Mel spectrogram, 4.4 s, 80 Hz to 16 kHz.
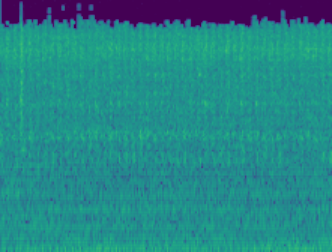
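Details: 1979 Dodge Adventurer 100SE pickup, 30 years old, 109,365 miles, cold start in December on choke: steady even low rumble at slightly fast cold idle, no knocks or misses; healthy engine.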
